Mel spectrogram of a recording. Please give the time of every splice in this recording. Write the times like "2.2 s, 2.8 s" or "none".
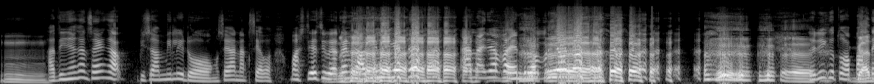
6.5 s

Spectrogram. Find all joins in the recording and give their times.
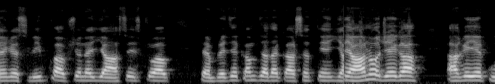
3.4 s

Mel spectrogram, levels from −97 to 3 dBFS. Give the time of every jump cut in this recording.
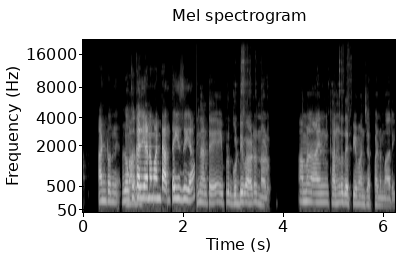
2.4 s

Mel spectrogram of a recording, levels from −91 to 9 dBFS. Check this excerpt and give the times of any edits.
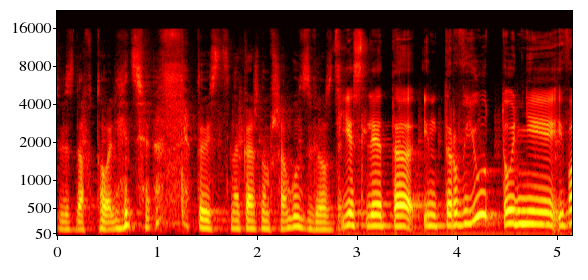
2.8 s

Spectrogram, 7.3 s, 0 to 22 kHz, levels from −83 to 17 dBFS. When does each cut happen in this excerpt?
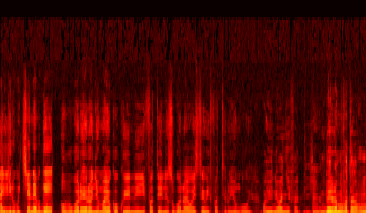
1.1 s, 6.1 s

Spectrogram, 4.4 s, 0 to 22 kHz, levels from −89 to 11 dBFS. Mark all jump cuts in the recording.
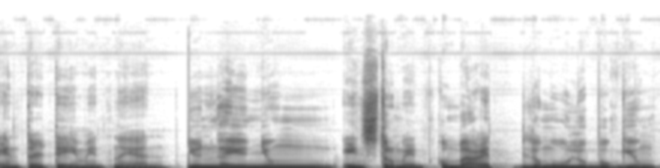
1.3 s, 2.2 s

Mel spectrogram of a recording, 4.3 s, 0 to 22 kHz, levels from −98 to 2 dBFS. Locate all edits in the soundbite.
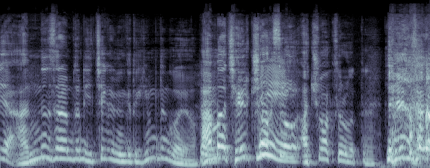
2.0 s

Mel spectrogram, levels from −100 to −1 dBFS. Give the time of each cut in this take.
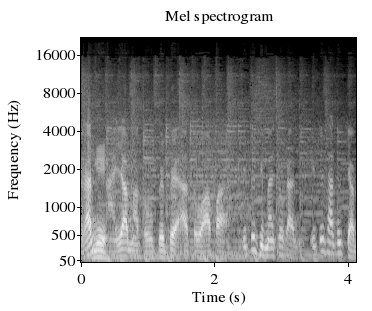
none

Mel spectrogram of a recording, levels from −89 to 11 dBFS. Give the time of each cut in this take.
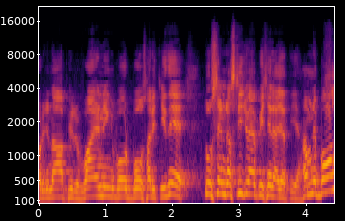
none

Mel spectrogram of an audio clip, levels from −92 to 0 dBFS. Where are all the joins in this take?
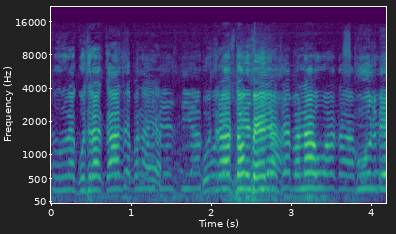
none

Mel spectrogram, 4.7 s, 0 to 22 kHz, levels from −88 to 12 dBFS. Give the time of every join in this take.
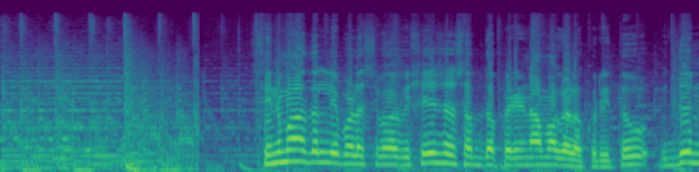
none

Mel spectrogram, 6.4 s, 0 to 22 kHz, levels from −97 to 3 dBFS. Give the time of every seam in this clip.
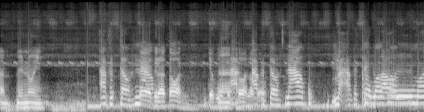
1.3 s

